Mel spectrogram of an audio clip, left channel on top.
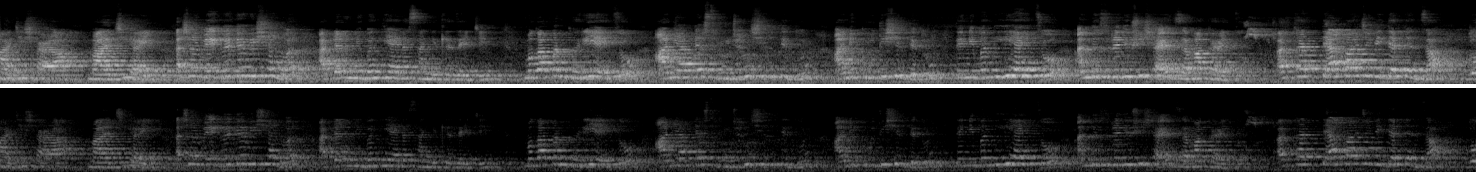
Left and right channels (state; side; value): quieter; right; 16.5 dB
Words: शाळा, माझी आई अशा वेगवेगळ्या विषयांवर आपल्याला निबंध लिहायला सांगितले जायचे. मग आपण घरी यायचो आणि आपल्या सृजनशीलतेतून आणि कृतिशीलतेतून ते निबंध लिहायचो आणि दुसऱ्या दिवशी शाळेत जमा करायचो. अर्थात त्या काळच्या विद्यार्थ्यांचा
